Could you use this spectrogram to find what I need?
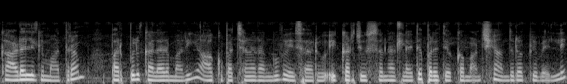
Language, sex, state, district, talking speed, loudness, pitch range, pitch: Telugu, female, Andhra Pradesh, Sri Satya Sai, 180 wpm, -18 LUFS, 185-205 Hz, 195 Hz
